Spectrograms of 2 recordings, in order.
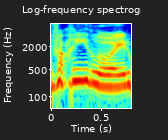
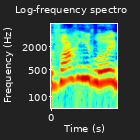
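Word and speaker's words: Mari Lwyd: I bet yes so the viloid which I've heard a lot of pronunciations while researching this episode this seems like it is the Welsh pronunciation I saw the most so that's what I'm going with the vah lyd is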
